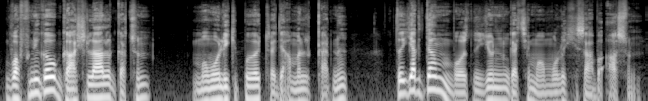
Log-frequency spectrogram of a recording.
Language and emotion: Kashmiri, neutral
